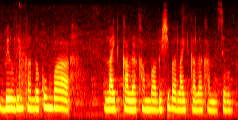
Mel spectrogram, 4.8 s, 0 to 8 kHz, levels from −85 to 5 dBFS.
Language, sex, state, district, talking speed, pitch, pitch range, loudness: Nagamese, female, Nagaland, Dimapur, 165 wpm, 185 Hz, 180-200 Hz, -17 LUFS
